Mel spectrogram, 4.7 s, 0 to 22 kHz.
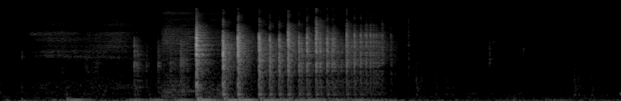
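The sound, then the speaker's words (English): Percentile dice (a d10) clatter and rattle across a hard tabletop in a quick flurry of sharp clicks, bouncing and skittering for a couple of seconds before settling, fairly loud with no talking. “You can also roll a percentile dice.”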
